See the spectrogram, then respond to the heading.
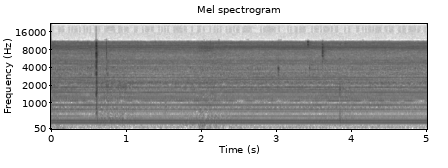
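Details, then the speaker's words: RCA VCR with tape inserted and play pressed: constant low motor hum, faint ticks, no reel motion; no fast-forward or rewind; suspected bad belt and worn idler tire; transport does not engage. "you put a tape in and you hit play and it won't do anything you hear the motor running and that's it"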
